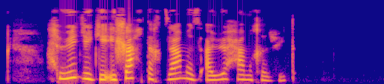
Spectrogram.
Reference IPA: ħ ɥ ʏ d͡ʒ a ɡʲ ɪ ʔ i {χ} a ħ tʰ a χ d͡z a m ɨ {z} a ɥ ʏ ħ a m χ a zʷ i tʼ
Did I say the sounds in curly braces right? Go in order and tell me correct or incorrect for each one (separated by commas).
incorrect, correct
